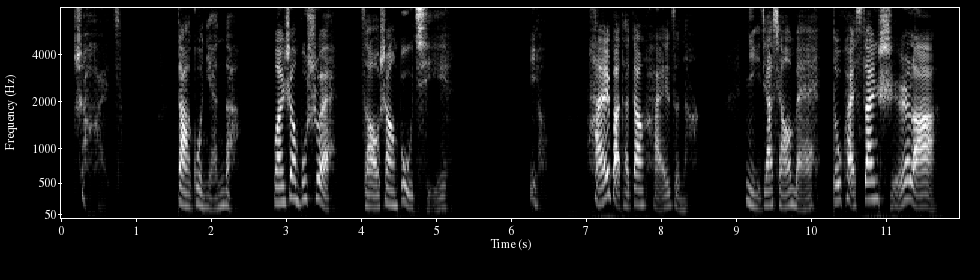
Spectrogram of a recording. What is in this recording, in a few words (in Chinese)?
两个老人角色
